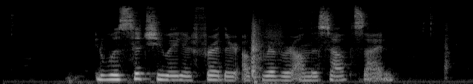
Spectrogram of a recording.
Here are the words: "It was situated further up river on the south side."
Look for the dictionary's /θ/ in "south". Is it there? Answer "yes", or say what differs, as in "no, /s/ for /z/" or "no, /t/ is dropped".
yes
